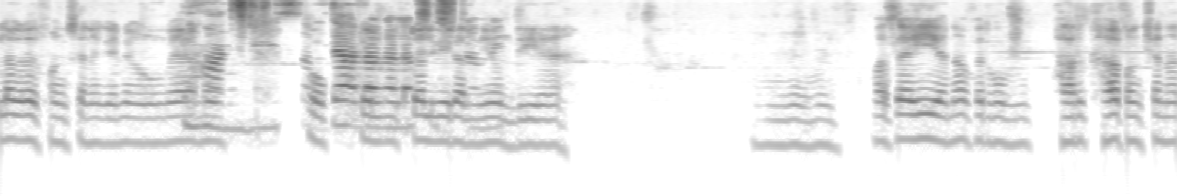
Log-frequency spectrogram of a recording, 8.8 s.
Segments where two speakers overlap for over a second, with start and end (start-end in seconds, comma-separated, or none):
2.3-3.8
